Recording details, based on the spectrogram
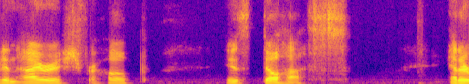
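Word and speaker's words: dóchas: Irish for Hope is doas and a rhymes with this other word in Irish duas which means tradition but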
